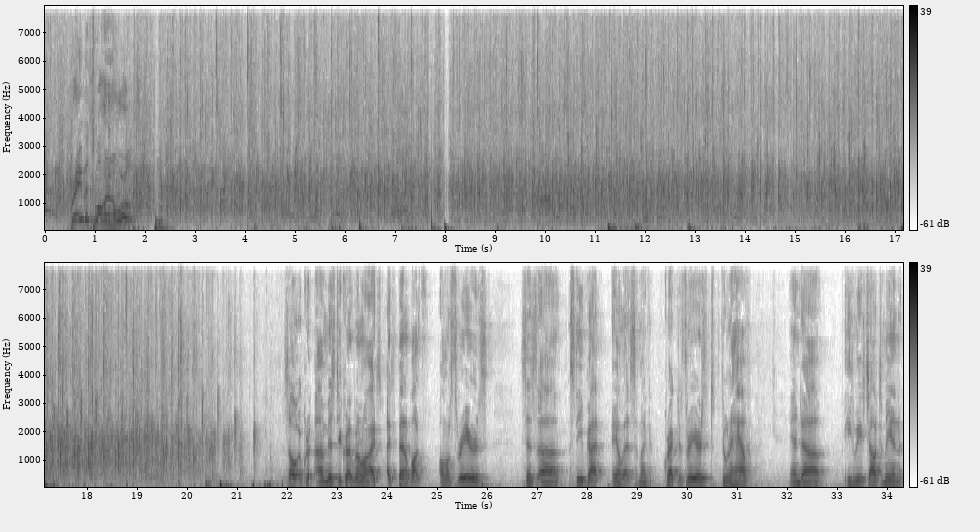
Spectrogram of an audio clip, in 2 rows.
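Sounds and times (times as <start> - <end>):
audience clapping: 0.0 - 22.2
speech: 0.6 - 2.5, 22.0 - 26.1, 26.7 - 31.4, 32.0 - 34.3.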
